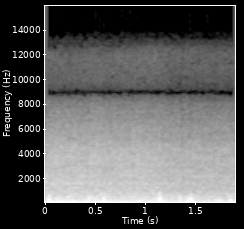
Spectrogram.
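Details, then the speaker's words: Dometic RV rear AC running on generator power after replacing a bad thermostat that kept the fan from running in auto: steady low hum under an even airy rush, compressor kicking on, no knocks or squeals; normal running. "so I'll put it on low until we hear the generator fire load up when the compressor kicks on yeah can you hear it near the compressor you can all's good"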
